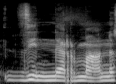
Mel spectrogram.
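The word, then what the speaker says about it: Zinnemann: Zimmerman, che Zinnerman, scusate lo pronuncio sempre male, che si chiamava, era insomma Mezzogiorno di Fuoco, insieme al suddetto eh, Gary Cooper.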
